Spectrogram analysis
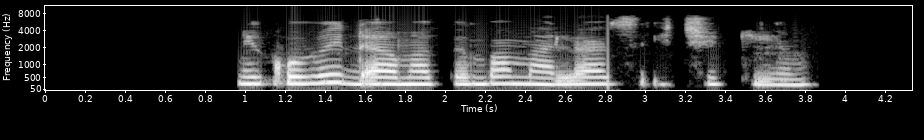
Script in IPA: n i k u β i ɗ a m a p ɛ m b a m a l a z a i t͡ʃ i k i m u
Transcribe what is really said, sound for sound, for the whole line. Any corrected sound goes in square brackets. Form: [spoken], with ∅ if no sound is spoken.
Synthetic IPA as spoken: n i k u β i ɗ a m a p ɛ m b a m a l a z [i] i t͡ʃ i k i m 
